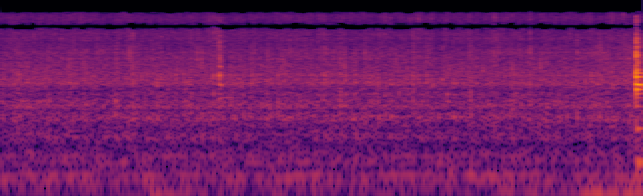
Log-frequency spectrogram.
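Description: Pan of raw vegetables, meat and a little water heating on an induction hob, sizzling faintly and steadily. A sharp click near the end.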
